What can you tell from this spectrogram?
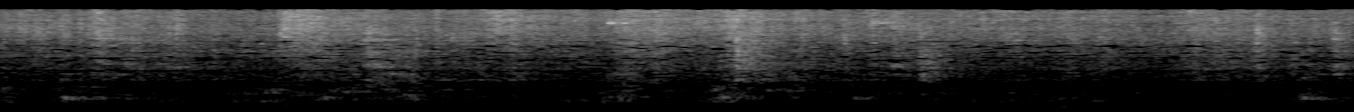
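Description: Faint sizzle from besan-coated okra fry in a hot stainless steel pan with the flame just turned off, with a few light scrapes of a metal spatula.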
